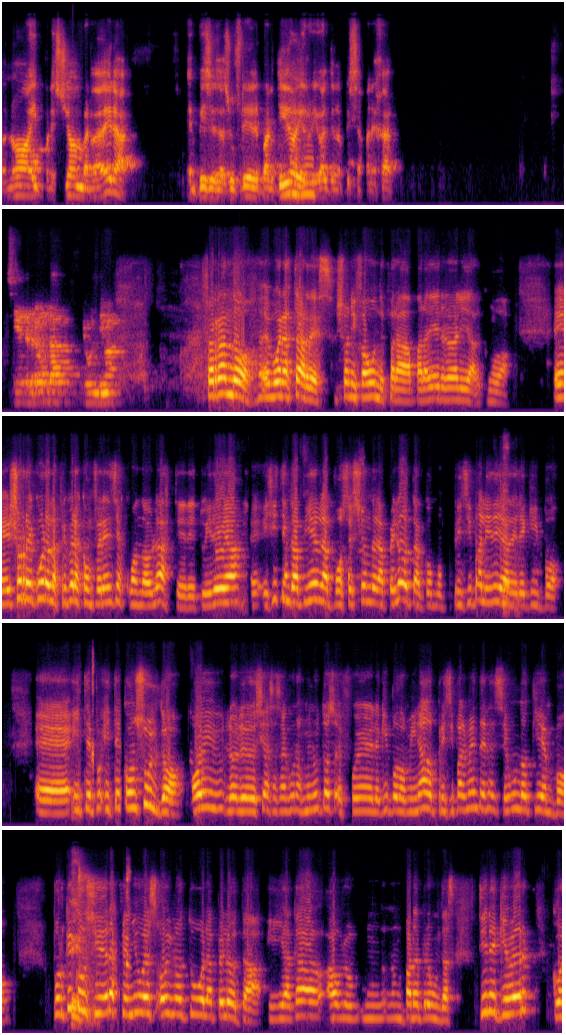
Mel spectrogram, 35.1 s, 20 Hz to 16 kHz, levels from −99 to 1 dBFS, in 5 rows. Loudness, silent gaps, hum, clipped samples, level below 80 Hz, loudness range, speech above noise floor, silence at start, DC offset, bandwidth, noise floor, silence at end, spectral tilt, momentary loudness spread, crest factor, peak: -19 LUFS; none; none; under 0.1%; -72 dBFS; 8 LU; 67 dB; 0 s; under 0.1%; 12 kHz; -86 dBFS; 0 s; -4 dB/octave; 14 LU; 18 dB; -2 dBFS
